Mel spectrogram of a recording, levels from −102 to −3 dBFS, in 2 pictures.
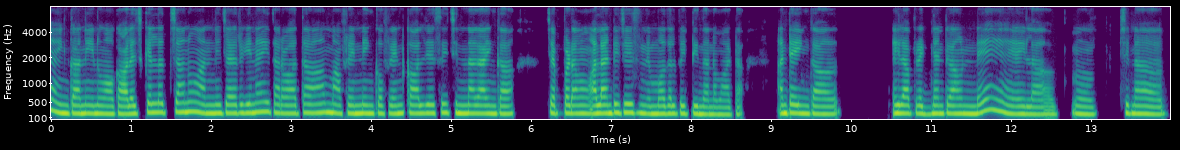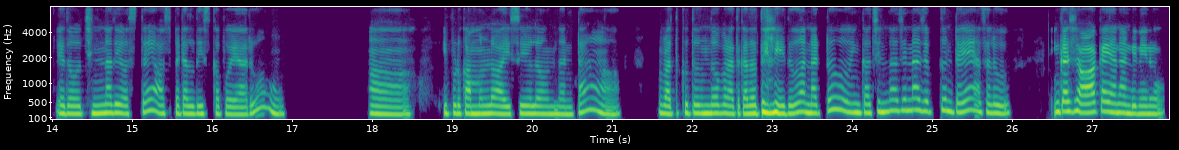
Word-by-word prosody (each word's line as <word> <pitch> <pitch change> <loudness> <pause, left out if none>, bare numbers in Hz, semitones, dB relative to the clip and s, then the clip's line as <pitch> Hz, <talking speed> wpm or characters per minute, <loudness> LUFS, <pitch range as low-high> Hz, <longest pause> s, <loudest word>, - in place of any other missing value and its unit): ఇంకా 210 0 +2
నేనూ 210 0 +1
ఆ - - 0
కాలేజ్‌కెళ్ళొచ్చాను, 235 +4 0
అన్నీ 215 0 +3
జరిగినయి. 225 +3 +1
తర్వాత 210 0 -3 0.4
మా 220 - 0
ఫ్రెండ్ 210 0 +3
ఇంకో 210 0 -1
ఫ్రెండ్ 210 +1 +1
కాల్ 210 0 0
జేసి 220 +2 -1
చిన్నగా 210 -1 +2
ఇంకా 205 -1 -1 0.5
చెప్పడం 210 0 -1 0.2
అలాంటివి 215 +1 +3
చేసింది. 220 -3 +1
మొదలుపెట్టిందనమాట. 195 -3 -1 0.6
అంటే 215 +1 +4
ఇంకా 205 -1 0 1.0
"ఇలా 215 -1 +3
ప్రెగ్నెంట్‌గా 205 +1 0
ఉండే, 205 +5 +2 0.5
ఇలా 190 -1 -2 0.5
హ్మ్, 190 -2 0 0.4
చిన్నా 210 -2 0 0.5
ఏదో 205 0 0 0.2
చిన్నది 220 +1 +3
వస్తే 230 +5 -8 0.2
ఆస్పిటల్ 205 0 -2
దీసుకపోయారూ." 195 +1 -3 1.5
ఆ! - - +2 0.9
"ఇప్పుడు 210 0 0
ఖమ్మంలో 205 +1 +3
ఐసీయూలో 205 +1 0
ఉందంట. 190 -1 -1 1.1
బ్రతుకుతుందో, 215 +1 +1
బ్రతకదో 205 0 +1
తెలీదు" 220 -3 +7
అన్నట్టు 225 +5 +1 0.3
ఇంకా 225 0 +2
చిన్న 250 +1 +4 0.2
చిన్నగ 290 +1 -1
జెప్తుంటే 250 -1 -1 0.2
అసలూ 220 -3 0 0.7
ఇంకా 260 +1 +5
షాకయ్యానండి 230 -3 +2
నేను. 200 0 0
210 Hz, 105 wpm, -23 LUFS, 205-225 Hz, 1.5 s, తెలీదు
